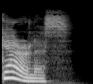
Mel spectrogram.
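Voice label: "garrulous", British English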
